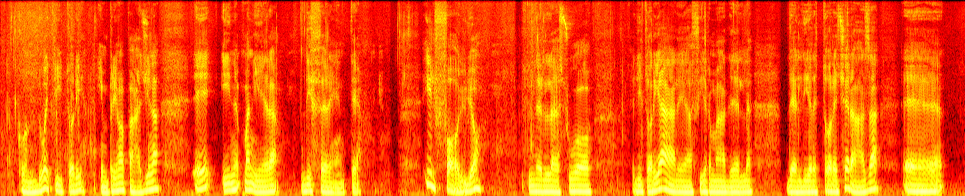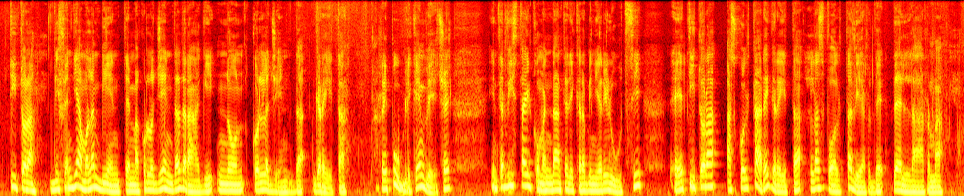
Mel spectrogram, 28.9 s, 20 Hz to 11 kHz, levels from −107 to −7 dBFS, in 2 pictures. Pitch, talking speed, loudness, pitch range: 110 Hz, 105 wpm, -22 LUFS, 95-130 Hz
